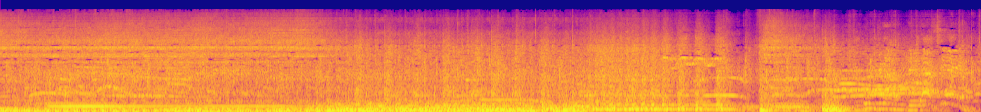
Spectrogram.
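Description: A rock band playing live, with drum kit, bass and guitars. A note is held for a few seconds early on. The full sound drops away about nine seconds in, and two sharp hits follow shortly after.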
